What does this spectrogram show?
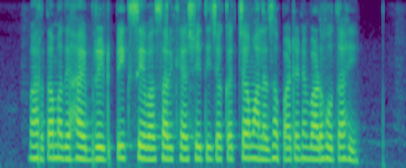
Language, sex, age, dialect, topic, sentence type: Marathi, female, 25-30, Northern Konkan, agriculture, statement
